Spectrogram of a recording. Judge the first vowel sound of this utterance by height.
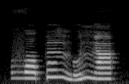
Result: mid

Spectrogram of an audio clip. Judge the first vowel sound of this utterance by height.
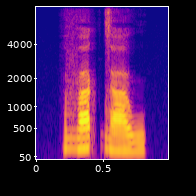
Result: low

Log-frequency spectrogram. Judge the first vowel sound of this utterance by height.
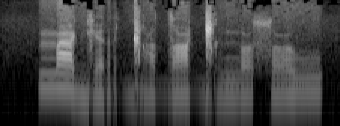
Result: low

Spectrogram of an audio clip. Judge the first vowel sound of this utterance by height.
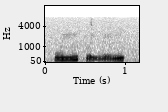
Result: high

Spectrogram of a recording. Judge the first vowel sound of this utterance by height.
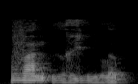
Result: low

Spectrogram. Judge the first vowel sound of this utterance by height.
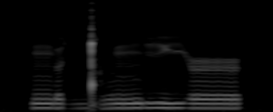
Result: mid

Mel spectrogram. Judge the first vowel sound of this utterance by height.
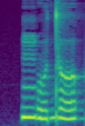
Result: high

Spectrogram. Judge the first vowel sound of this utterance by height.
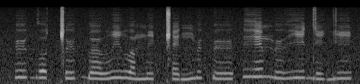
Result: high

